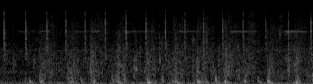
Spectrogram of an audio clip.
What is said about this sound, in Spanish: vamos a ver dónde está mi caballo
